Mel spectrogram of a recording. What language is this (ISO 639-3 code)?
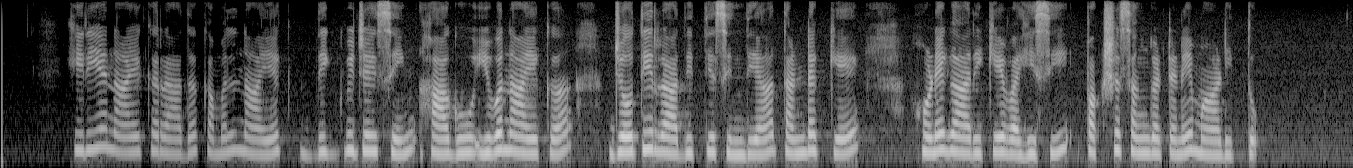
kan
